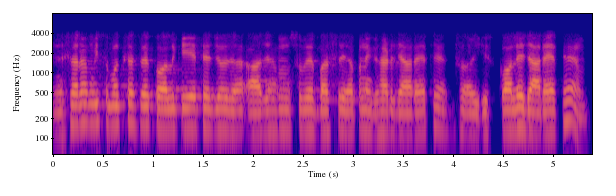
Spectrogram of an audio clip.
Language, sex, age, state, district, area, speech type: Hindi, male, 18-30, Bihar, Samastipur, urban, conversation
